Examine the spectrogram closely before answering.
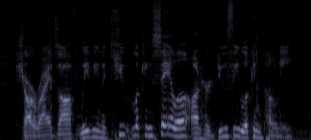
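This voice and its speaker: Over music in the background, a man speaks very fast in a fairly high voice with very wide pitch swings. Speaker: podcast host. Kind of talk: casual chat. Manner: casual, profane.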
